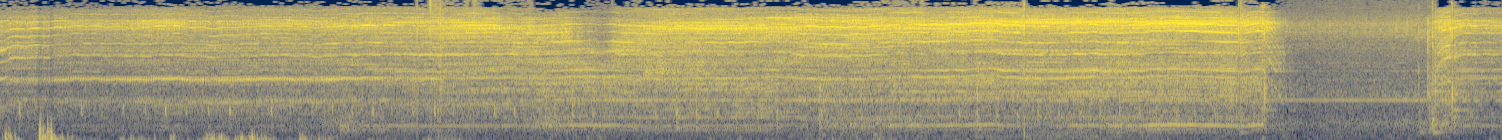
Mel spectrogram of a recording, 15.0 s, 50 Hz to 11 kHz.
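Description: Electric motors of a small wheeled robot running with a steady whine of several pitches, with a few low thumps in the first few seconds. The whine cuts out about 13 seconds in and comes back about a second and a half later.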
